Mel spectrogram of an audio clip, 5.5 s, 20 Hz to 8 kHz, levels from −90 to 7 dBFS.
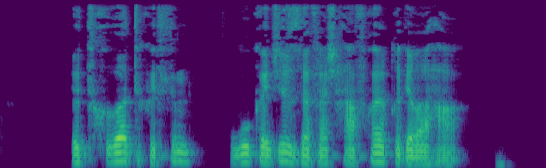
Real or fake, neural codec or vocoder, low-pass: real; none; 7.2 kHz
